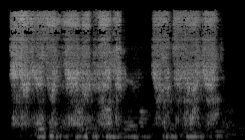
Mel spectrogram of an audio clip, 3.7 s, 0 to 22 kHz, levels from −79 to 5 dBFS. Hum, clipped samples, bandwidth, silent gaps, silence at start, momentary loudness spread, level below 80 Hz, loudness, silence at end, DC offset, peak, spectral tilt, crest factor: none; under 0.1%; 16.5 kHz; none; 0.15 s; 9 LU; -72 dBFS; -22 LUFS; 0.35 s; under 0.1%; -6 dBFS; 2 dB/octave; 20 dB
